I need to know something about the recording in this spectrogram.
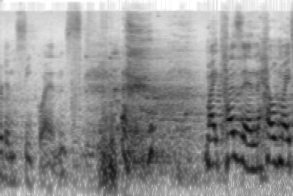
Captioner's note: laughs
